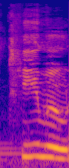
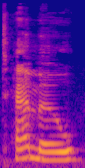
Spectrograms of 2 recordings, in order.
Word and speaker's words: Temu: they're freaking gaslighting you the name of the company is teu not temu I'm going to be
